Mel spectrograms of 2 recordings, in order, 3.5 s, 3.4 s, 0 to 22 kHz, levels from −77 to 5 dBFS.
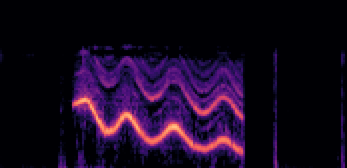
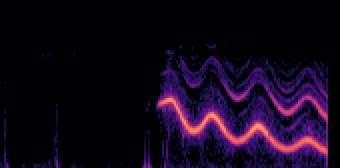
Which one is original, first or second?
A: second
